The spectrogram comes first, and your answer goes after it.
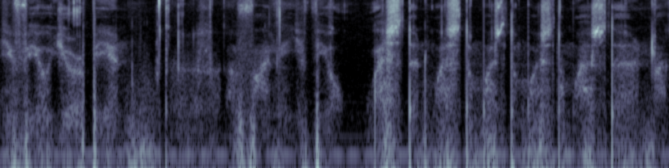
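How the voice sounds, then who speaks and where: A man whispers at a fairly slow pace over noticeable background noise. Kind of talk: ASMR book reading, educational. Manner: soft-spoken.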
